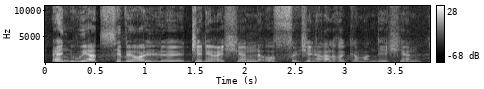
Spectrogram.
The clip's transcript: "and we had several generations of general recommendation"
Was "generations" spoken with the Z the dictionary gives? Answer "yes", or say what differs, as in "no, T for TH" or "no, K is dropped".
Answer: no, Z is dropped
